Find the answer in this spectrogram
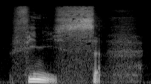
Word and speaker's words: finissent: nous finissons vous finissez ils elles finissent iss ent mais on ne les prononce pas donc le nt comme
